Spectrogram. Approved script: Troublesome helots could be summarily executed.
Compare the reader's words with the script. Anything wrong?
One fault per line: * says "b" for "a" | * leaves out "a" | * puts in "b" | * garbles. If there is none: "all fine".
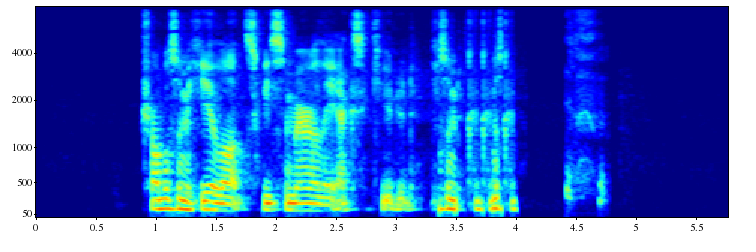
* leaves out "could"
* garbles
